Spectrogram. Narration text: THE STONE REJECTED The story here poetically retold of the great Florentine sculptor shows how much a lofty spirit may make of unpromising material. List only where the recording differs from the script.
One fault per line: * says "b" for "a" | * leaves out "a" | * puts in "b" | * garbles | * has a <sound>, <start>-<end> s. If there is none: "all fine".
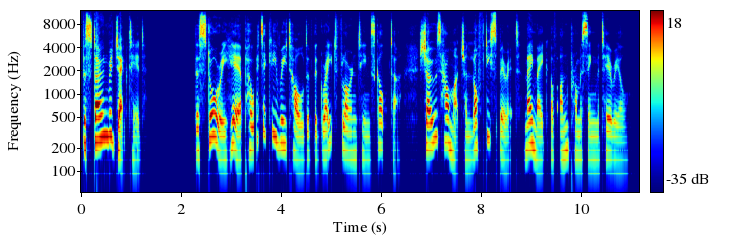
* has a dropout, 3.4-3.5 s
